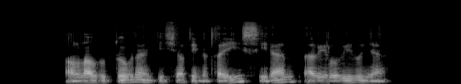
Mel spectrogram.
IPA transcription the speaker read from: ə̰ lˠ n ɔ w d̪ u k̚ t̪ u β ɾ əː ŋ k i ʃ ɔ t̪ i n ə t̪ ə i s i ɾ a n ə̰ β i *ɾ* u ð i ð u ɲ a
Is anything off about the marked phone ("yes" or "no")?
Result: yes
